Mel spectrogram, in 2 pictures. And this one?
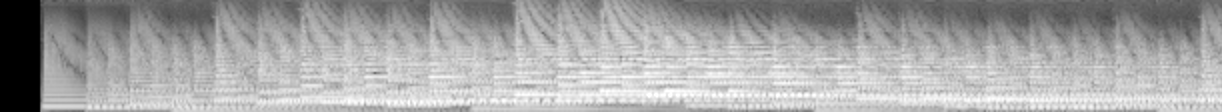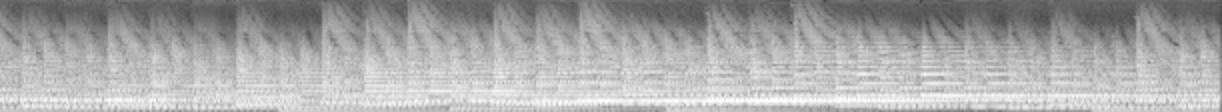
Absolute Synth
A few chords put together using an arppegiator and change in velocity.
synth, electronic, chords, trance, delay, arppegiator, techno, velocity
